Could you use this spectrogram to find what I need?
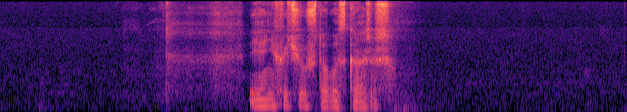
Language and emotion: Russian, sad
